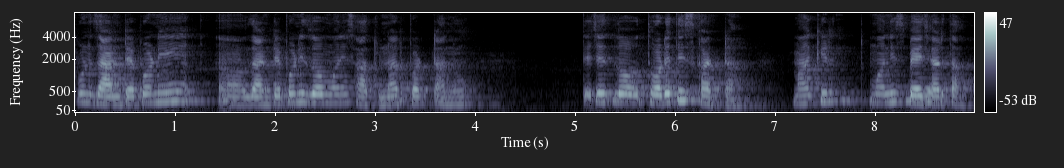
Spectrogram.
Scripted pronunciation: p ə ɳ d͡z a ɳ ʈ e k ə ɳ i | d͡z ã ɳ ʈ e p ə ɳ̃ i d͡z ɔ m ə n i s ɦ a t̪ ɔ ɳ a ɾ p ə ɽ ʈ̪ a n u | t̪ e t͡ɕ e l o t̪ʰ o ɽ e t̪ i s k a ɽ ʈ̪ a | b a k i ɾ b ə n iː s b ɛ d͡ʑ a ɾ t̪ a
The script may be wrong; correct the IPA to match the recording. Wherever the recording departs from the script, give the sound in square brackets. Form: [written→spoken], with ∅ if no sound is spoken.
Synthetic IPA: p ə ɳ d͡z a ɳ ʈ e [k→p] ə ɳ i | d͡z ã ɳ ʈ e p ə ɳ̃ i d͡z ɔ m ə n i s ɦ a t̪ [ɔ→u] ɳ a ɾ p ə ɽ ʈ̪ a n u | t̪ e t͡ɕ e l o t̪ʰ o ɽ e t̪ i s k a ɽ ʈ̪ a | [b→m] a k i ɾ [b→m] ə n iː s b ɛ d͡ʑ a ɾ t̪ a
